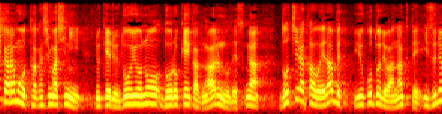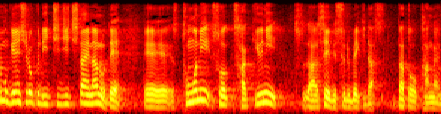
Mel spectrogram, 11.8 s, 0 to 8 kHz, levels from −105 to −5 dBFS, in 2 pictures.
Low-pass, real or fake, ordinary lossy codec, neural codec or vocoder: 7.2 kHz; real; none; none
